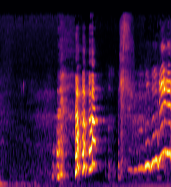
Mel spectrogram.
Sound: children laugh; laughs

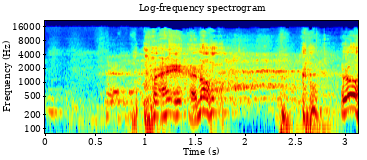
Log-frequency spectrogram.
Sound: crowd laughing

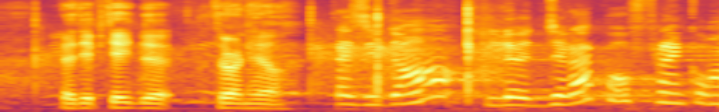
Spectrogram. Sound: some applause

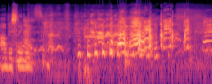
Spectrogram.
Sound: laughter

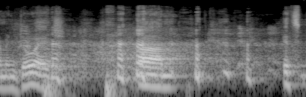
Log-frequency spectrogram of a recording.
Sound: laughter

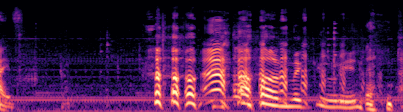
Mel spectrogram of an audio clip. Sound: laughter

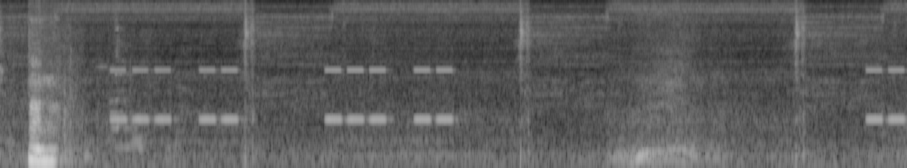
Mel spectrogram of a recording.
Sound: mechanical Ventilation beeping

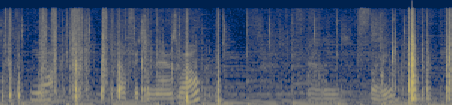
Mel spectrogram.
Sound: rummaging

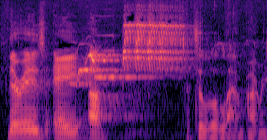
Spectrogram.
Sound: bird twirping

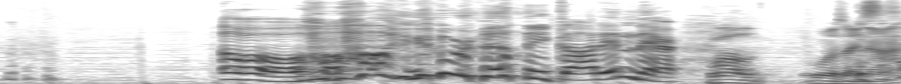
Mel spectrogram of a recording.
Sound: laughs

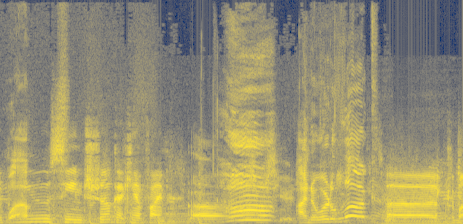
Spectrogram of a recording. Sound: gasps

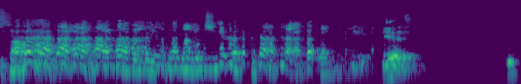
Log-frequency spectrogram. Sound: all laughing

